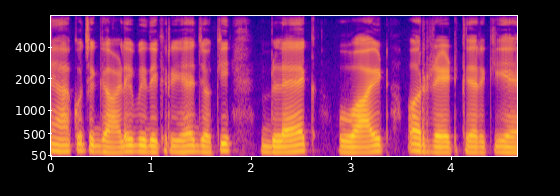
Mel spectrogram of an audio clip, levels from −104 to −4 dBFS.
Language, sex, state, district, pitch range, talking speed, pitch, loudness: Hindi, male, Jharkhand, Ranchi, 115-135 Hz, 205 wpm, 120 Hz, -18 LUFS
